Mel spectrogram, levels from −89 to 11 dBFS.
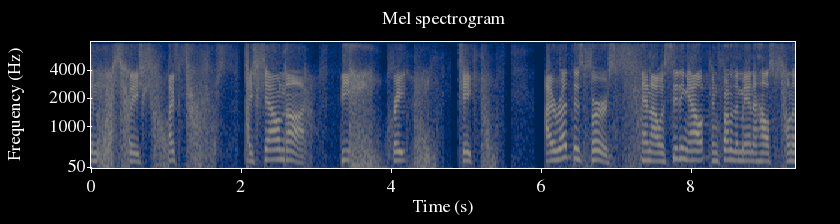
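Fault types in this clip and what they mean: Sound chopped by the voice detector: sound flickers in and out, likely the sender's detector toggling, so the spectrogram alternates real energy with flat, featureless noise patches.
Sound dropped by the voice detector: sound gives way to steady hiss, likely judged as background, and the waveform sinks to a flat, even noise floor until sound resumes.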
